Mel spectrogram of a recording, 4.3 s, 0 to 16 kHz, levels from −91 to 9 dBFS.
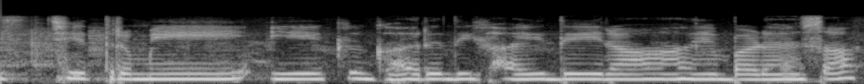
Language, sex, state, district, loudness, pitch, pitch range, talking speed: Hindi, female, Uttar Pradesh, Shamli, -11 LUFS, 225 Hz, 225-235 Hz, 140 wpm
